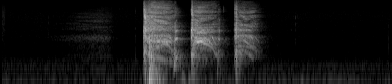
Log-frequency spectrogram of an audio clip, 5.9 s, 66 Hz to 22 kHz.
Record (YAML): three_cough_length: 5.9 s
three_cough_amplitude: 32768
three_cough_signal_mean_std_ratio: 0.28
survey_phase: alpha (2021-03-01 to 2021-08-12)
age: 18-44
gender: Male
wearing_mask: 'No'
symptom_cough_any: true
symptom_new_continuous_cough: true
symptom_fatigue: true
symptom_fever_high_temperature: true
symptom_headache: true
symptom_onset: 5 days
smoker_status: Never smoked
respiratory_condition_asthma: false
respiratory_condition_other: false
recruitment_source: Test and Trace
submission_delay: 2 days
covid_test_result: Positive
covid_test_method: RT-qPCR
covid_ct_value: 30.5
covid_ct_gene: N gene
